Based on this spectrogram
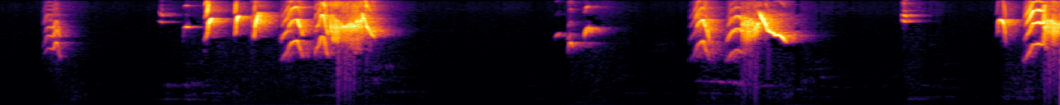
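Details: Female goldfinch delivering repeated bursts of liquid, high-pitched twittering mixed with harsh buzzy notes, phrases separated by short silences, nothing else audible.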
